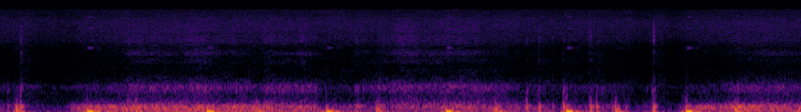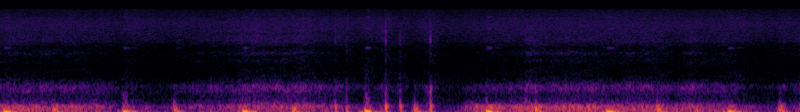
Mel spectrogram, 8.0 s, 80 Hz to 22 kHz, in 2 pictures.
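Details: Female heart during and after weight training, recorded while moving: strong, fast, regular pounding heartbeat near 100 beats a minute, with heavy breathing and movement noise.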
